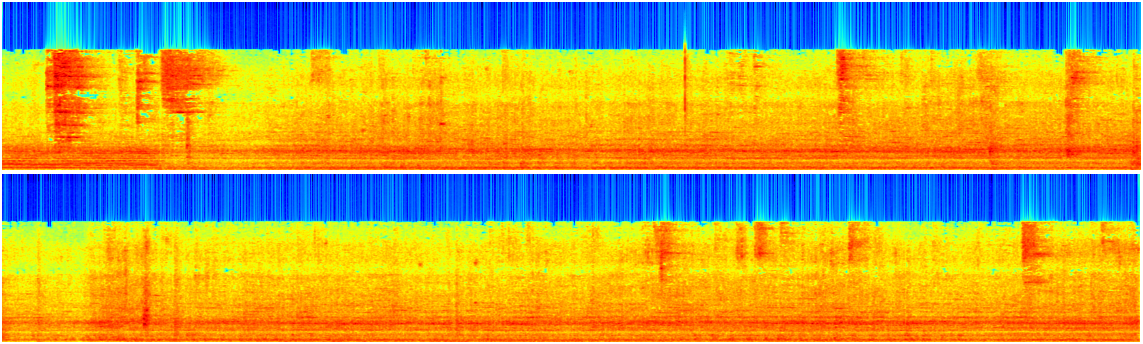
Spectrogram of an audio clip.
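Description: Freight train of refrigerated boxcars rolling past at speed, a steady rumble of steel wheels on rail with scattered clicks over the rail joints and a faint wheel squeal. A train horn sounds for the first two seconds or so, then stops.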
